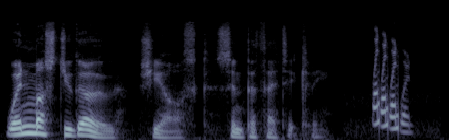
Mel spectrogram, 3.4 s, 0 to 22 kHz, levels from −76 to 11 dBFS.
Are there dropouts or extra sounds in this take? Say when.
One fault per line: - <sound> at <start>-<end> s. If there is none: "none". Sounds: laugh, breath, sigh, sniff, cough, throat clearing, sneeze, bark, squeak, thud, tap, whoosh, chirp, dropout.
- chirp at 2.8-3.1 s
